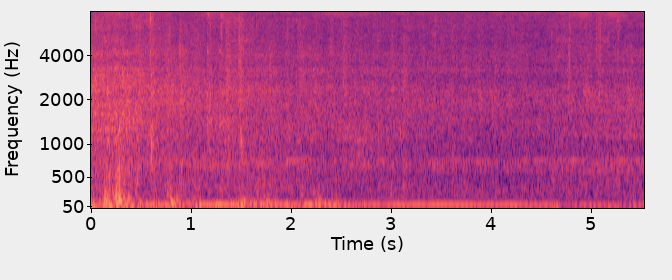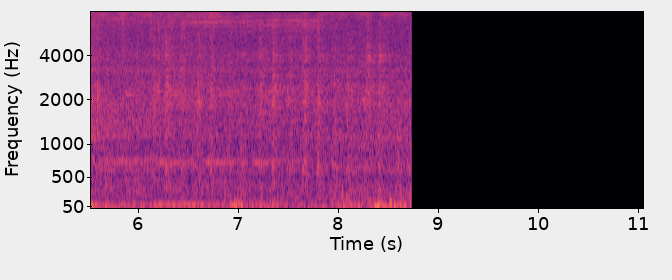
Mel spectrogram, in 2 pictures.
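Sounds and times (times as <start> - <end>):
diesel train rumble: 0.0 - 8.8.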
